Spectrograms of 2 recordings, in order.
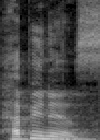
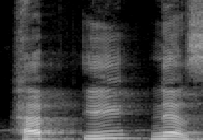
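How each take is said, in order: First: Said in the usual way. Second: happiness drawn out very slowly, each syllable clear; teacher slowly models happiness; slow demo pronunciation. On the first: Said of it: "আমাদের সাউন্ডটা হবে". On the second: Shown as a demonstration. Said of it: "happiness, এরকম হবে".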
